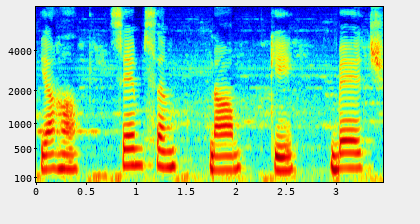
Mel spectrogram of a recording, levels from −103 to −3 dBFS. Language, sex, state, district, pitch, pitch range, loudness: Hindi, female, Rajasthan, Bikaner, 205 Hz, 195-230 Hz, -14 LUFS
